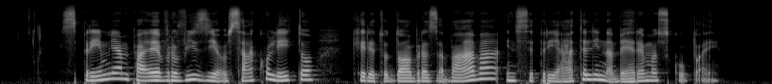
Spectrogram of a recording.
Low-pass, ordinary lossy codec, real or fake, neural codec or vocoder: 19.8 kHz; none; fake; autoencoder, 48 kHz, 128 numbers a frame, DAC-VAE, trained on Japanese speech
